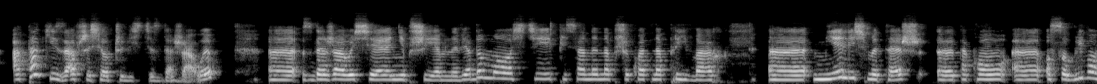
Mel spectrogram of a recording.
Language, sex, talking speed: Polish, female, 105 wpm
